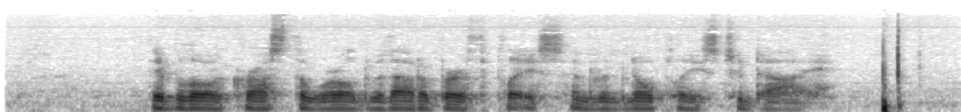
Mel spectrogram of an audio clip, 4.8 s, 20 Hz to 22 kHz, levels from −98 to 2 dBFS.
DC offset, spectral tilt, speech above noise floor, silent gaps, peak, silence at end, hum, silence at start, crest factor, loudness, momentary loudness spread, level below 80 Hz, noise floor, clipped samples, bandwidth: under 0.1%; -7.5 dB/octave; 36 dB; none; 0 dBFS; 0.3 s; none; 0.75 s; 22 dB; -23 LUFS; 11 LU; -42 dBFS; -58 dBFS; under 0.1%; 11.5 kHz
